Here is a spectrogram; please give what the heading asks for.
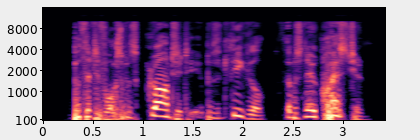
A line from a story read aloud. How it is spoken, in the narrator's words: said Dare eagerly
